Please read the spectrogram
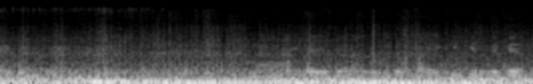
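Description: Airliner cabin noise on the runway after landing: a loud, steady low rumble of the jet engines and the wheels rolling along the runway, heard through the cabin, with faint voices of other passengers.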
